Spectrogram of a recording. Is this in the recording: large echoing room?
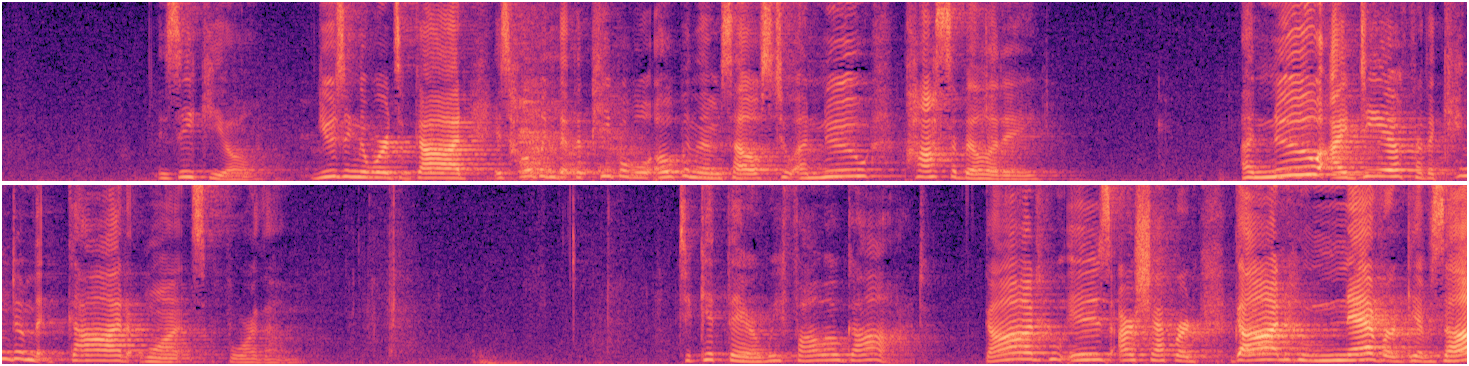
yes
